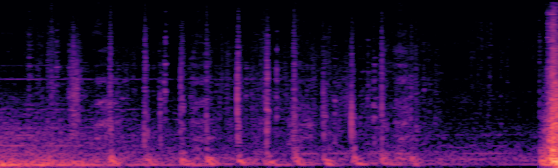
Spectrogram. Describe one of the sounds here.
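Heavy footsteps thud steadily.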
